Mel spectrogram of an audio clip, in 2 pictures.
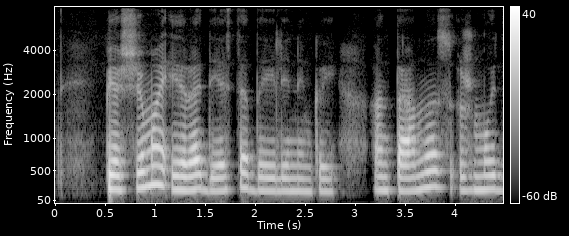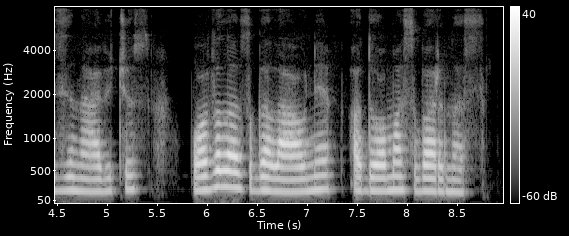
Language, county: Lithuanian, Klaipėda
